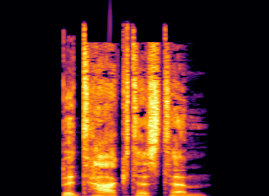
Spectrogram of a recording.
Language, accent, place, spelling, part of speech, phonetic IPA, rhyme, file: German, Germany, Berlin, betagtestem, adjective, [bəˈtaːktəstəm], -aːktəstəm, De-betagtestem.ogg
- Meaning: strong dative masculine/neuter singular superlative degree of betagt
